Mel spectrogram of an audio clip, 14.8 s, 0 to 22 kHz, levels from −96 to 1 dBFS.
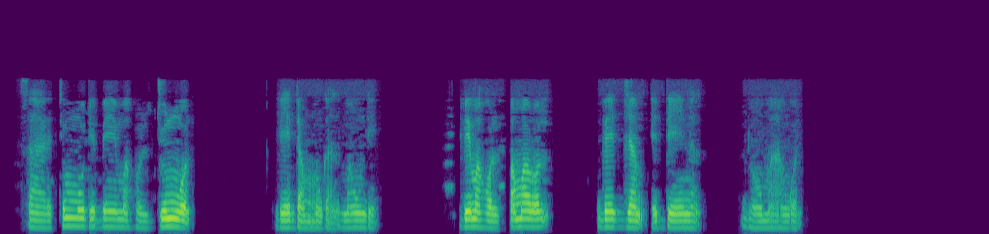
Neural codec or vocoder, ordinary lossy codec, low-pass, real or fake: none; AAC, 24 kbps; 5.4 kHz; real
